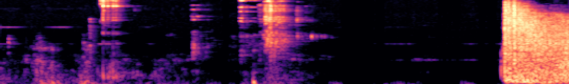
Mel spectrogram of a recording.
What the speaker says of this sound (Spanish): Hace una buena explosión, ¿eh?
